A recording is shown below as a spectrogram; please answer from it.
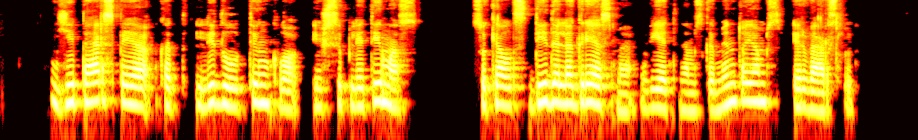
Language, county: Lithuanian, Utena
